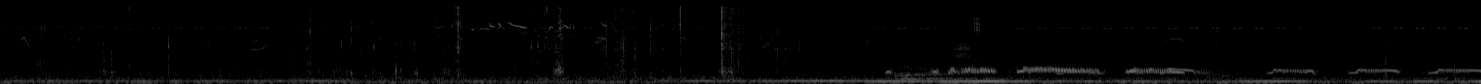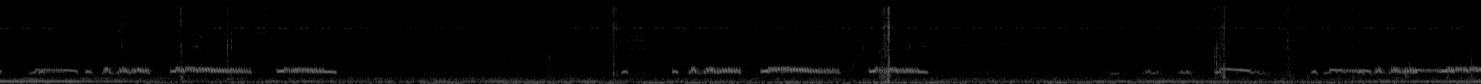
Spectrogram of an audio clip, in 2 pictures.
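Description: A bird in the background calls in cooing, dove-like notes: runs of short, even notes at a little over one a second, in three bouts starting about nine seconds in. A low steady hum and scattered faint clicks lie underneath.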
